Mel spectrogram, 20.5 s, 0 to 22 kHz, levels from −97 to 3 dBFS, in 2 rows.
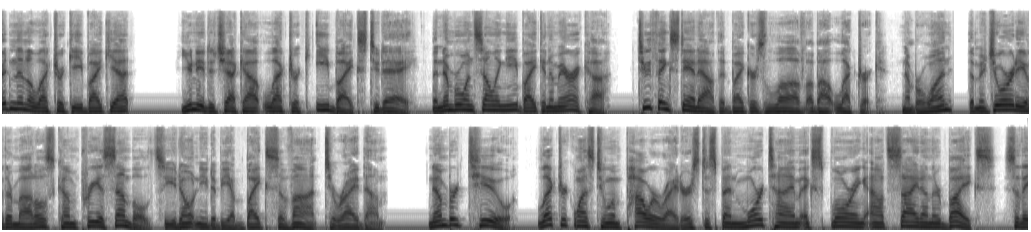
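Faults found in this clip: Mains hum throughout the speech. Steady 50 Hz tone, roughly 25 dB below the signal. Ground loop or nearby transformer coupling the power line into the path.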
